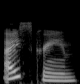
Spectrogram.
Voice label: "Ice cream", Turkish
